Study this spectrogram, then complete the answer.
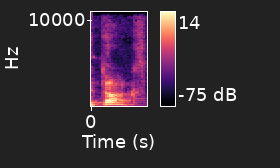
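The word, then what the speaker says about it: DUKW: You know, the duck's pronounced duck.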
